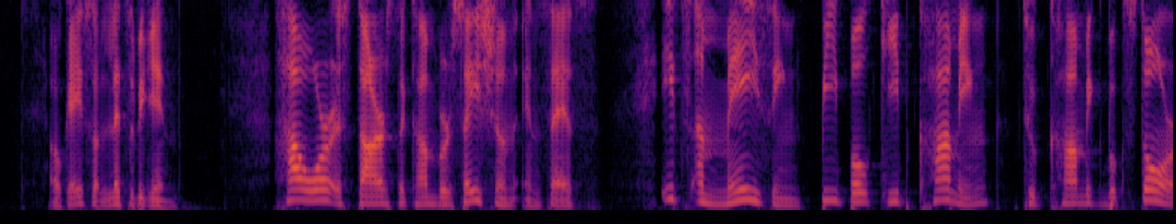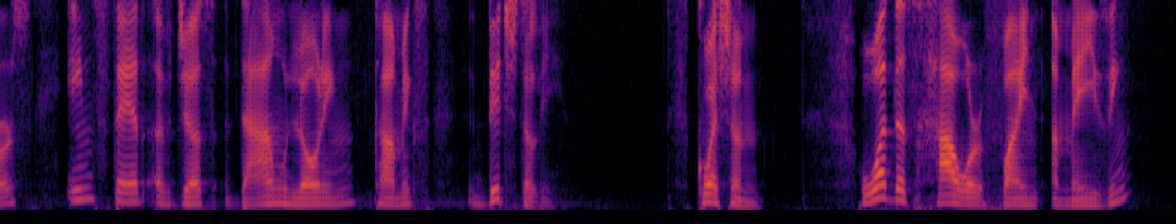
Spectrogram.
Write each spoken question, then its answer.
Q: What does Howard find amazing?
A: he finds amazing that people keep coming to comic book store instead of downloading them digitally.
